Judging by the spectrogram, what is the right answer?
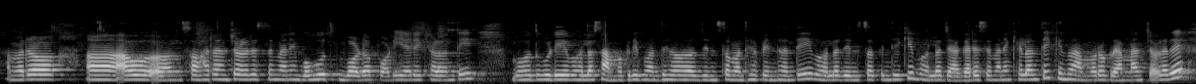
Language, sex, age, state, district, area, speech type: Odia, female, 18-30, Odisha, Ganjam, urban, spontaneous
